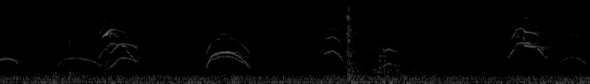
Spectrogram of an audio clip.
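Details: Newborn Bengal kittens from a litter of seven born on the morning of 7/15/19 to Lisa, a TICA-registered Bengal queen, in a cattery: several arched, high mewing cries in quick succession, one rising sharply, with soft human voices nearby.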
